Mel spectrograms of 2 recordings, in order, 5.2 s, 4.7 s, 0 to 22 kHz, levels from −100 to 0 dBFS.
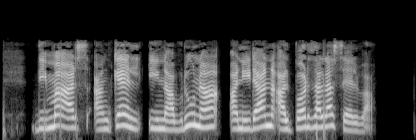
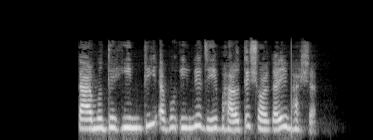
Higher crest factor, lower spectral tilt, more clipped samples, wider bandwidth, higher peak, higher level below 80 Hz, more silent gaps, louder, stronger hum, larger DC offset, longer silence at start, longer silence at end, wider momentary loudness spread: about the same, 18 dB vs 18 dB; second, -2 dB/octave vs -4.5 dB/octave; neither; about the same, 7.8 kHz vs 7.8 kHz; about the same, 0 dBFS vs -2 dBFS; about the same, -62 dBFS vs -64 dBFS; first, 1.80-1.85 s, 2.79-2.86 s vs none; about the same, -17 LUFS vs -18 LUFS; neither; neither; second, 0.45 s vs 1 s; second, 0.6 s vs 0.75 s; first, 9 LU vs 5 LU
